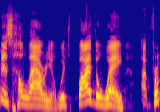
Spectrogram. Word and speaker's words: Hilaria: Um, is she is she like is it I'm almost certain her name is Hillary and she pronounces her name Hilaria which I thought it was a joke.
